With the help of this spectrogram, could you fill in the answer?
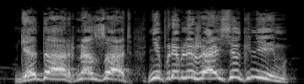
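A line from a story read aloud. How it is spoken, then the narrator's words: Desperate yell. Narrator (Russian): Отчаянно заорал вслед Обид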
